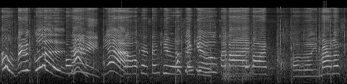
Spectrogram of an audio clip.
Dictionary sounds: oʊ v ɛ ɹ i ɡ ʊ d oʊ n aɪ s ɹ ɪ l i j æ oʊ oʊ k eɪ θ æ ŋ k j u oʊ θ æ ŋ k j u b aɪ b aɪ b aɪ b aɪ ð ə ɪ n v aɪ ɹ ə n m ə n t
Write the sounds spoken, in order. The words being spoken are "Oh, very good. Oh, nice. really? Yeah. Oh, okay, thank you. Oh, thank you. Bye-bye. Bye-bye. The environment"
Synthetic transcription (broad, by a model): oʊ v ɛ ɹ i ɡ ʊ d oʊ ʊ ɹ ɪ l i j æ oʊ oʊ k eɪ θ æ ŋ k j u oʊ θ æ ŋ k j u b aɪ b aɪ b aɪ b aɪ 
